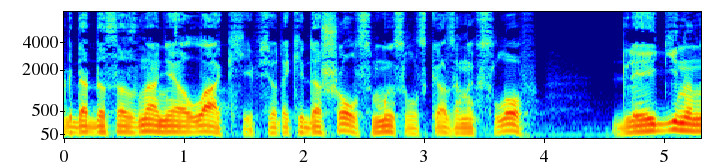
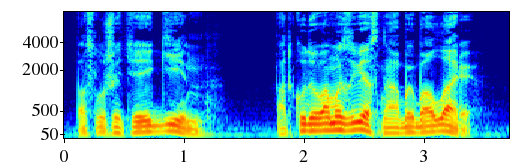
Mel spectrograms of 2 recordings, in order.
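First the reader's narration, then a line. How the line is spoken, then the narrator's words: Stern question. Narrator (Russian): строго спросил Лакха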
